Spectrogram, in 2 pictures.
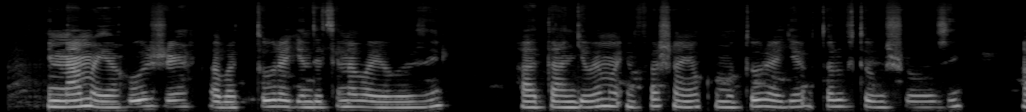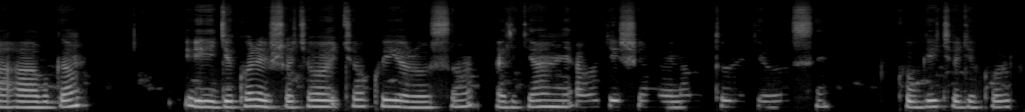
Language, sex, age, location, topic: Kinyarwanda, female, 25-35, Kigali, health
